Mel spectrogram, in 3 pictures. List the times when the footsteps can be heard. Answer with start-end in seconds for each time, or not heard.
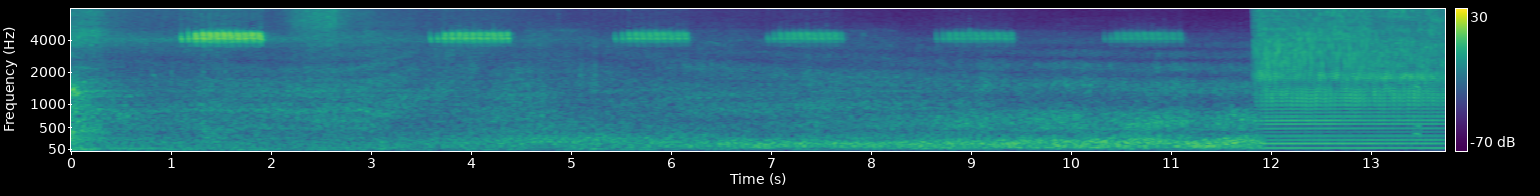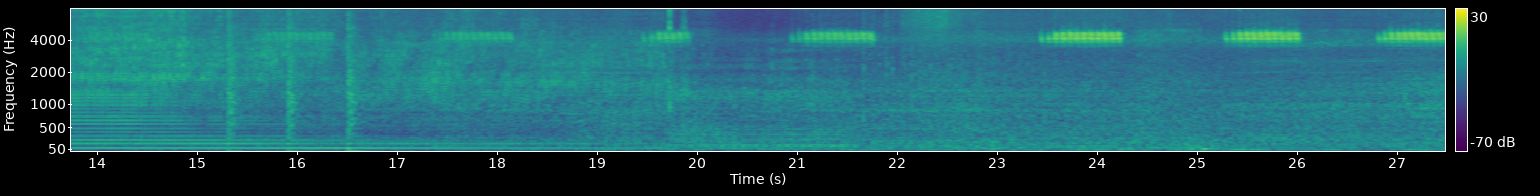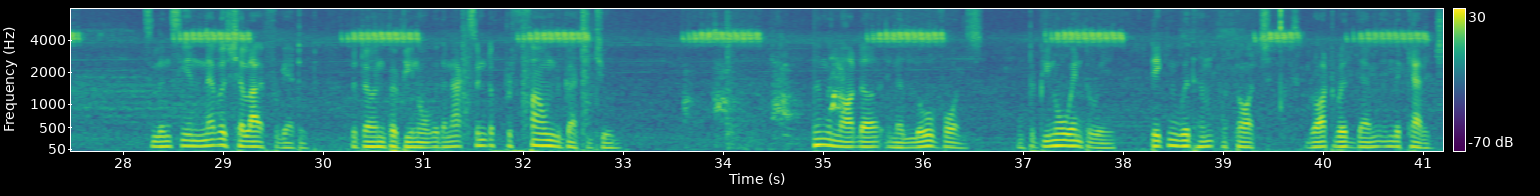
not heard.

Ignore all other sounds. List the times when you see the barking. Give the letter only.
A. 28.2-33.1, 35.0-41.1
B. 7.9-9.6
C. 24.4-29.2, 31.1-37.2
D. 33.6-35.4
D.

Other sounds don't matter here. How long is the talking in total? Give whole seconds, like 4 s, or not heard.
11 s.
